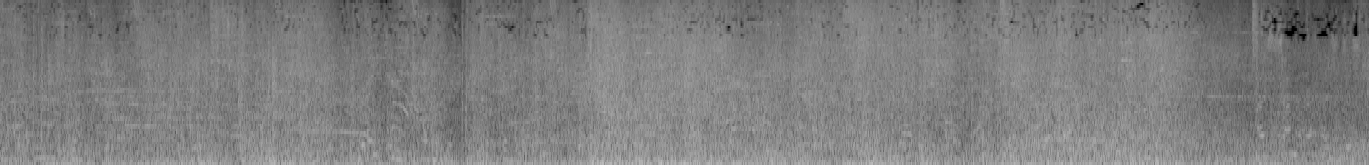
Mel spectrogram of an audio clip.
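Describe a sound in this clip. Video game spell effects crackle and boom during a battle.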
